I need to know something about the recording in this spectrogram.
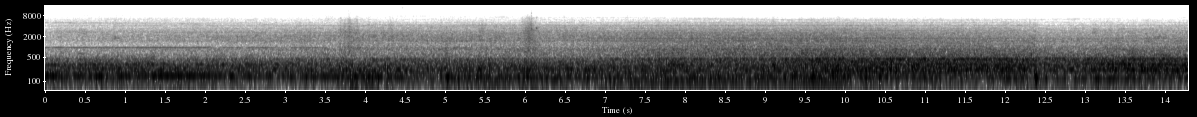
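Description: A propeller engine drones loudly and steadily close by.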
